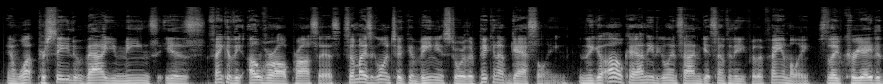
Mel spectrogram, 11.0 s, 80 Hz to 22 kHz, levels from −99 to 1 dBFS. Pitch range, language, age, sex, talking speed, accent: 110-130 Hz, English, 50-69, male, 230 wpm, American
